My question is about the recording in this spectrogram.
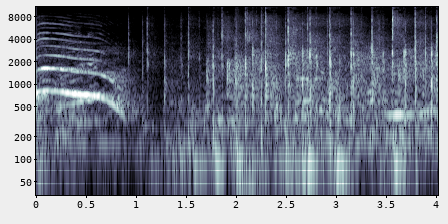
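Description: A drawn-out vocal exclamation, its pitch rising then falling, in the first second, followed by a quick, irregular run of sharp taps that carries on.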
